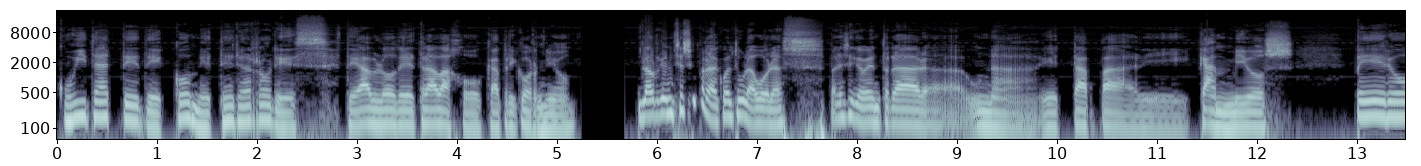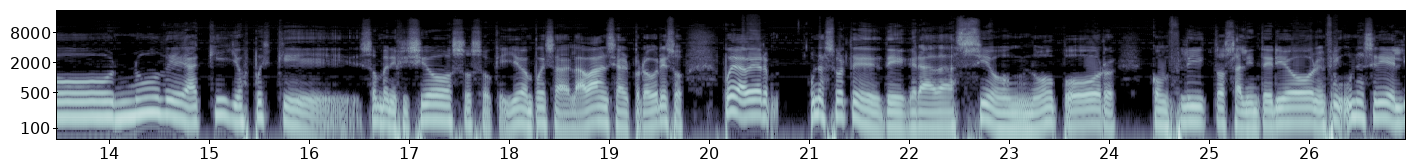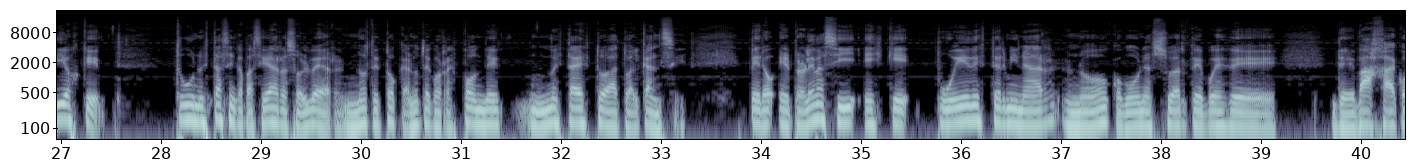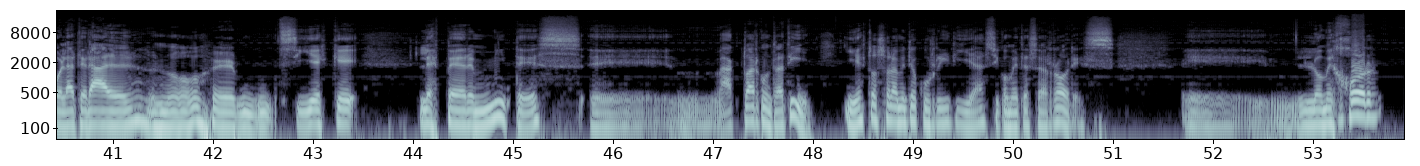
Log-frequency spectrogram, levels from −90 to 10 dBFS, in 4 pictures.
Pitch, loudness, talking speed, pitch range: 110 Hz, -17 LUFS, 130 wpm, 100-130 Hz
